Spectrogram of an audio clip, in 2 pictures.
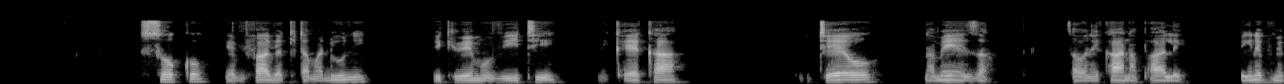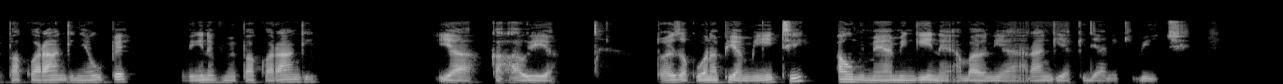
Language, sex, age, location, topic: Swahili, male, 25-35, Mombasa, government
